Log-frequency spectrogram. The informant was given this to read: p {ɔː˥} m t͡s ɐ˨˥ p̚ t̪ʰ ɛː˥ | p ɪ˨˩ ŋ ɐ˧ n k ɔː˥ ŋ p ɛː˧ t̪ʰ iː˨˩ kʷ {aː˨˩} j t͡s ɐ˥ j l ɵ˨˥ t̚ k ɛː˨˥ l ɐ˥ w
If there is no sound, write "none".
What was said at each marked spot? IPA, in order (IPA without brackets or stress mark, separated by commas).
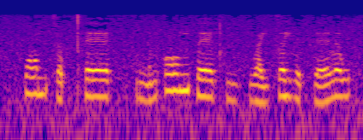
ɔː˥, aː˨˩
